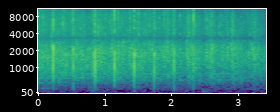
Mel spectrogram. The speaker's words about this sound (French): J'aimerais ça qu'on puisse donner une main d'applaudissement à tous ces gens, chacun d'entre vous qui participait.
